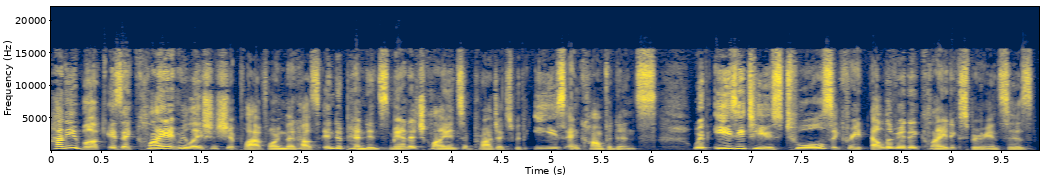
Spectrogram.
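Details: Adult woman speaking; normal speech.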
